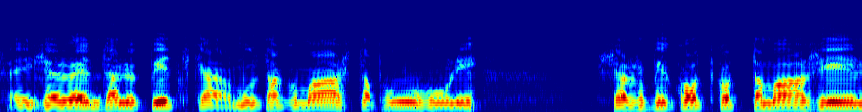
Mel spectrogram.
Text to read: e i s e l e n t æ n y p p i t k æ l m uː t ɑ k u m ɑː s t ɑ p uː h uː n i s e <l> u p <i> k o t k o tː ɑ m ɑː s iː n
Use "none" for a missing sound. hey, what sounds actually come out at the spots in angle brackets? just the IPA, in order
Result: r, i

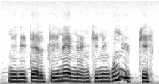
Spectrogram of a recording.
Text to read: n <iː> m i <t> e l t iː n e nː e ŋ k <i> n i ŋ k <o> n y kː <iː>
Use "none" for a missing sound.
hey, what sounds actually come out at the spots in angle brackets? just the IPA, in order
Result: i, t, i, u, i

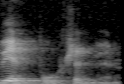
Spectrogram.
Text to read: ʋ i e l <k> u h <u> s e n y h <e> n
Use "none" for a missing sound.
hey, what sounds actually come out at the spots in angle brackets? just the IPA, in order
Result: p, u, e

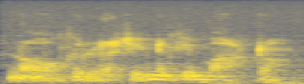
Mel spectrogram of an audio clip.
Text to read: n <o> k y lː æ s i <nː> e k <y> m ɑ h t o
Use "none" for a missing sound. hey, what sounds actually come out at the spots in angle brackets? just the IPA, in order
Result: oː, nː, i

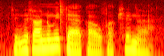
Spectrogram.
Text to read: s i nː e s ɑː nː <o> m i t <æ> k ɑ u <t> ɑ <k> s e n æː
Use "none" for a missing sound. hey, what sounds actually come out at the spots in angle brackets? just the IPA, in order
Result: u, æː, p, k

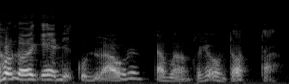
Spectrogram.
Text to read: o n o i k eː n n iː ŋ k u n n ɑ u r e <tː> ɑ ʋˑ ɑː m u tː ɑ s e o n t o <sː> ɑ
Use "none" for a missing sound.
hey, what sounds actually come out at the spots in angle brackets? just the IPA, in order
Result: tː, tː

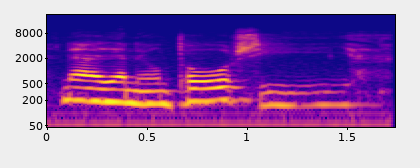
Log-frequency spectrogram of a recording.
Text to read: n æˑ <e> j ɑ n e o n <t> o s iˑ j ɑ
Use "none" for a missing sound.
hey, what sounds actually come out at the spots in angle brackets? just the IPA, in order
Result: i, t

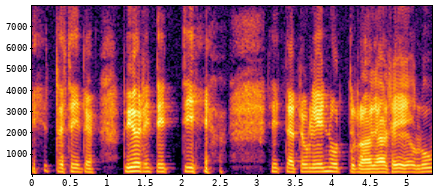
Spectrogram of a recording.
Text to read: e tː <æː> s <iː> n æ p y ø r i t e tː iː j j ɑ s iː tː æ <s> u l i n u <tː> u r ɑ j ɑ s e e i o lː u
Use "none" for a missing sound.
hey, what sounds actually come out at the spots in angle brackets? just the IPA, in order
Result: æ, iː, t, tː

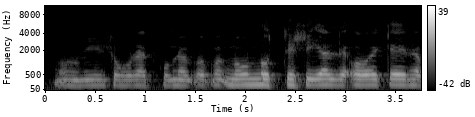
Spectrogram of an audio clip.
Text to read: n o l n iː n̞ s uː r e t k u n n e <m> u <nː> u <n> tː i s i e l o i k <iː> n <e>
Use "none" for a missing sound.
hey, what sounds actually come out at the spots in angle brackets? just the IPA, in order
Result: n, nː, none, eː, e

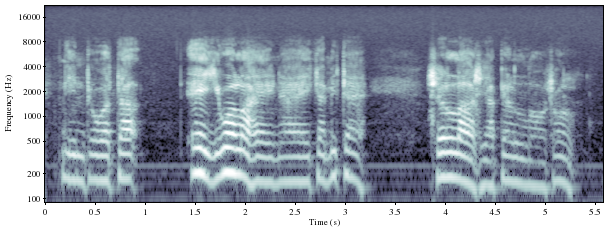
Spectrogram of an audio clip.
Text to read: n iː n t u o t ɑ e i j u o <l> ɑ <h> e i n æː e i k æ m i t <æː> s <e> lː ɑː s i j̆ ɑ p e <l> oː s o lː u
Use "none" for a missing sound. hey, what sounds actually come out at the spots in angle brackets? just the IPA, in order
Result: l, h, æː, e, lː

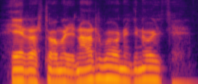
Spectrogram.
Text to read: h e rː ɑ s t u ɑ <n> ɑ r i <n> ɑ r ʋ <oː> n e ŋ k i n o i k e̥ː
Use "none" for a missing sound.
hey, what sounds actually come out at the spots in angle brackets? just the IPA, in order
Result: m, n, oː

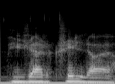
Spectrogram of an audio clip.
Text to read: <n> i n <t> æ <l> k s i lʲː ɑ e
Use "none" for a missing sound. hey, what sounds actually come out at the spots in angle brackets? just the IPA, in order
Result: m, s, r

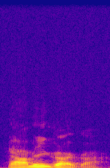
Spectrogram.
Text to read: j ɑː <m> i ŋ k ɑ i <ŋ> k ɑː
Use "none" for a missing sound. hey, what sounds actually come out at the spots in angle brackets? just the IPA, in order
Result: m, none

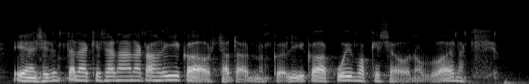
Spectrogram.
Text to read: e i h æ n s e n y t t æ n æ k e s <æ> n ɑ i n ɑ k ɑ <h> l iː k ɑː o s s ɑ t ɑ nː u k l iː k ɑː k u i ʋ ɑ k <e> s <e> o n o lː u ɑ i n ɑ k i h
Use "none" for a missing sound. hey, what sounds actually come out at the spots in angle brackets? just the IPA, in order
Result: æ, h, e, æ

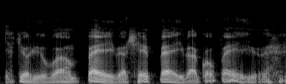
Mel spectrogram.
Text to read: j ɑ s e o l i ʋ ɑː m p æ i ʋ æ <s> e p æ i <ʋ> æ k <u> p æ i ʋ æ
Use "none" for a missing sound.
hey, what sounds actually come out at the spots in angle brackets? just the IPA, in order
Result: s, ʋ, o

